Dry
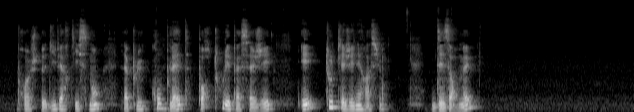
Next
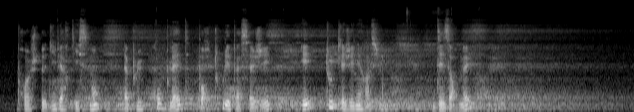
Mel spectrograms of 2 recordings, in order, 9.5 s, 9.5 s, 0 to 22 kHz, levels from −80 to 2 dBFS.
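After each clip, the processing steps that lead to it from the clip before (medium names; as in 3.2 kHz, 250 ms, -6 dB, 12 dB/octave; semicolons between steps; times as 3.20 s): echo that smears into a reverb 467 ms, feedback 58%, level -10.5 dB; trim +3 dB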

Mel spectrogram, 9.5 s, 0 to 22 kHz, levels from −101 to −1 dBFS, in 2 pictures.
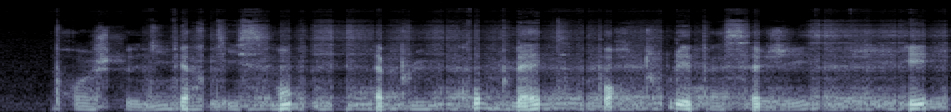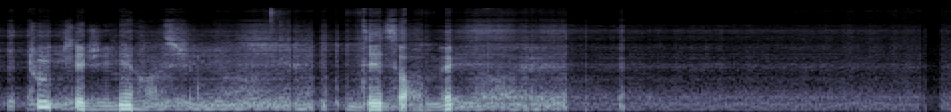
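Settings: level held to a coarse grid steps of 17 dB; trim -5 dB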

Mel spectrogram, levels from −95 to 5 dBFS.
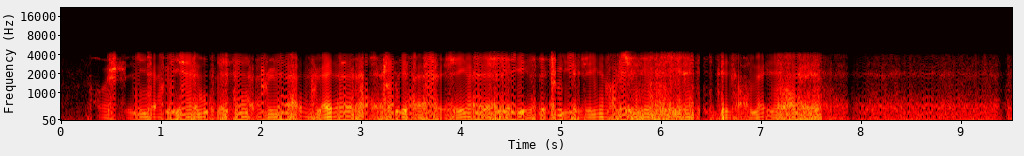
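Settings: tracing distortion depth 0.2 ms; slow attack 254 ms; LPC vocoder at 8 kHz pitch kept; trim +4 dB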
